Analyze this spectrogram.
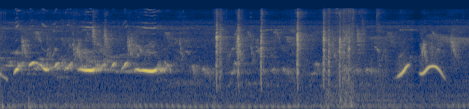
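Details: White-rumped shama, Borneo type, in mental training, gives a run of slurred whistles, then dry clicking ticks, and ends with two arched whistled notes; a low hum persists underneath.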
